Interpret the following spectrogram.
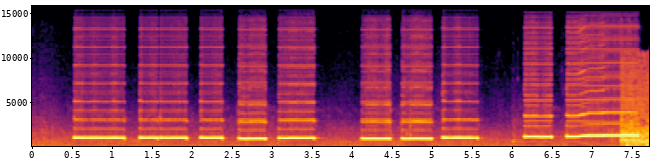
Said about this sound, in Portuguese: Eu vou falar uma verdade para você eu prefiro ouvir minha flautinha. Eu vou tocar uma flautinha e você vai me falar se ela é mais legal do que o funk ou não. Ó.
